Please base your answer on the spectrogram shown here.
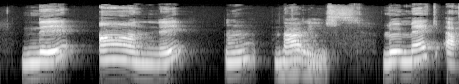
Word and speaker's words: nez: Não pronuncia o Z, tá? Ne, un nez, nariz.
